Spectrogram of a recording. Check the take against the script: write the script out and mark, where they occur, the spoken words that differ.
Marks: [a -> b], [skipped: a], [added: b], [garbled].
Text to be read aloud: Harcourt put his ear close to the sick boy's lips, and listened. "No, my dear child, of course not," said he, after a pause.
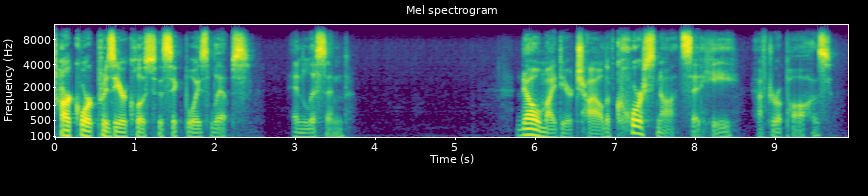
Harcourt put his ear close to the sick boy's lips, and listened. "No, my dear child, of course not," said he, after a pause.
